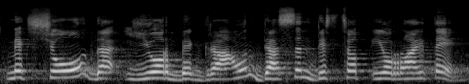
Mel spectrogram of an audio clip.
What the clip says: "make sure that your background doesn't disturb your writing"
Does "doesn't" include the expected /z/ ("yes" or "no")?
no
